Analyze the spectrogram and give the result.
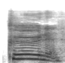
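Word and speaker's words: können: Ken gente o Ken olha como é que pronuncia Ken faz boca de ó fala aí Ken o Ken ele significa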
